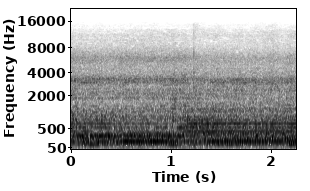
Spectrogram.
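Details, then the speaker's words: Crosley washing machine on heavy, warm, max full load, draining and entering final spin: smooth steady hum with constant motor tone, no knocking, scraping, shaking or imbalance thumps; normal final spin. "And now it's going into that final spin cycle, so you'll be able to hear that it sounds good. No weird noises, not shaky or anything like that."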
